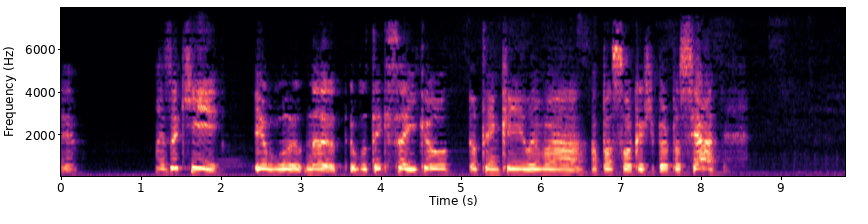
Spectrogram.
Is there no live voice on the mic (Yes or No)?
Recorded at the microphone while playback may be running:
Yes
